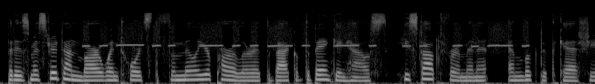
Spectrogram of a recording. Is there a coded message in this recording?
Yes: Morse code (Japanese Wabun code) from 0.8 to 5.3 s, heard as a whistle, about 14 wpm, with speech in English. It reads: トモダチ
